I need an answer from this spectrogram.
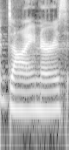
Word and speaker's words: diner: Now, let's review the pronunciation of this, because don't confuse it with breakfast, lunch, dinner, dinner. This is not the same pronunciation or the same meaning. This is the word diner, diner.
